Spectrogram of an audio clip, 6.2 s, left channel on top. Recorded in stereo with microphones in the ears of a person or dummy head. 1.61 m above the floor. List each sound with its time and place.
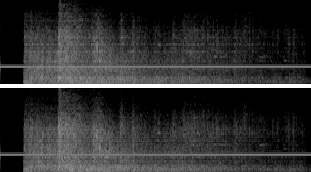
0.5 s an explosion: 15° right (ahead or behind), 3.5 m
